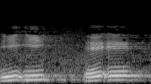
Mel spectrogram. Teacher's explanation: अग्र स्वर जो आगे से बोले जाते हैं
